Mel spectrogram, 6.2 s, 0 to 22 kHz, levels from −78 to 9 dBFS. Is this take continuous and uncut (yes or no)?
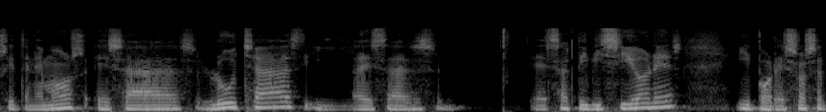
no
